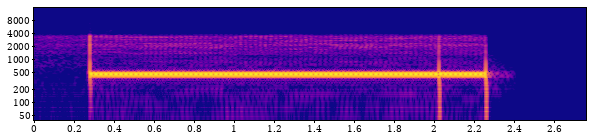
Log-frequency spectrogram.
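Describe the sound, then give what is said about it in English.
A telephone tone plays while a call is being transferred: one steady, unbroken tone of about two seconds, with sharp clicks at its start and end. “please hang up and dial 4. Wait while I transfer your call.”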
